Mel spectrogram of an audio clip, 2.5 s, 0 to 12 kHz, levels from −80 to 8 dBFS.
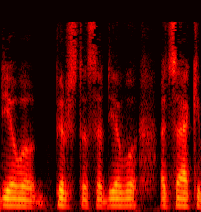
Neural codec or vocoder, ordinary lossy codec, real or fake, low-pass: codec, 24 kHz, 0.5 kbps, DualCodec; MP3, 32 kbps; fake; 10.8 kHz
